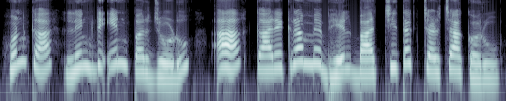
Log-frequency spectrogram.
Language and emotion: Maithili, neutral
